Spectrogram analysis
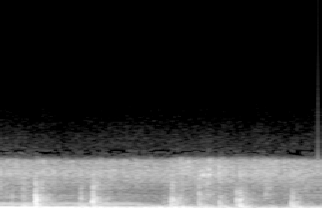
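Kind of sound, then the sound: nature, rain falling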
